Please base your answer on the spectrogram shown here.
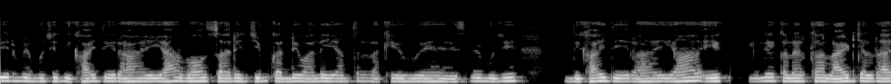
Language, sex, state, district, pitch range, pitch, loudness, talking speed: Hindi, male, Bihar, Begusarai, 140-150 Hz, 145 Hz, -14 LUFS, 215 wpm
